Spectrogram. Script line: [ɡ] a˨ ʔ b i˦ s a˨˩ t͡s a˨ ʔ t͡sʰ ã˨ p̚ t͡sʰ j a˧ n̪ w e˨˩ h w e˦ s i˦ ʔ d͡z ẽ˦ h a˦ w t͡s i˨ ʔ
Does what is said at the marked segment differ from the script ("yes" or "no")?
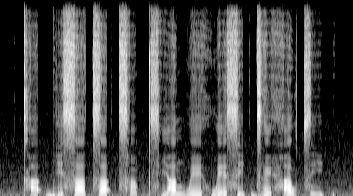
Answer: yes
